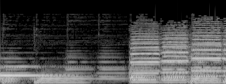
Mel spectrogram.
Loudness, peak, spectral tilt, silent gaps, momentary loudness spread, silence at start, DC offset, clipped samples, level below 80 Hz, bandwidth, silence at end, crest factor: -15 LUFS; 0 dBFS; -4.5 dB/octave; none; 14 LU; 0 s; under 0.1%; under 0.1%; -38 dBFS; 11.5 kHz; 0 s; 14 dB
